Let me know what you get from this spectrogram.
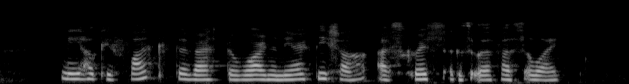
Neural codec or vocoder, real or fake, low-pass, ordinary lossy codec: codec, 16 kHz, 4 kbps, X-Codec, HuBERT features, trained on balanced general audio; fake; 7.2 kHz; MP3, 48 kbps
